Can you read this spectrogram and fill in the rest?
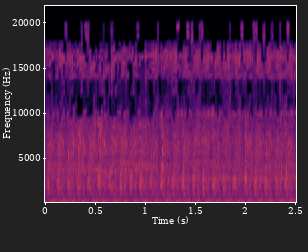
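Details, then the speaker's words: Mustang Region 150 single-cylinder motorcycle, 9,000 mileage, poorly maintained, new generator fitted, engine arrived with some noise, valves being checked. Soft, steady, regular idle thumps with no misses or rattles: a healthy idle. "Причому дуже м'ягко, стабільно. Це причому, що в мотоциклі в нас 9 000 пробігу."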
